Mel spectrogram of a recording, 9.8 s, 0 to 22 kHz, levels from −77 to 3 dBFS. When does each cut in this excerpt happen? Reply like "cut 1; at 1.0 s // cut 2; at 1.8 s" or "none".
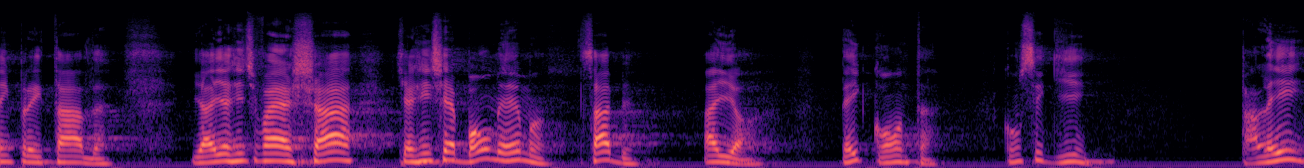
none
